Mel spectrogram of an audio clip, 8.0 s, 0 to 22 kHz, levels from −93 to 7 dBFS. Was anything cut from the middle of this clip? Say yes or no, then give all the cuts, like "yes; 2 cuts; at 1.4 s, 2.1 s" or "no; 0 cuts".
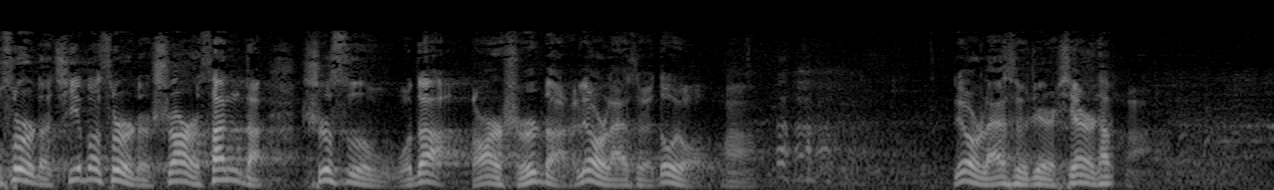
yes; 2 cuts; at 3.0 s, 6.9 s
